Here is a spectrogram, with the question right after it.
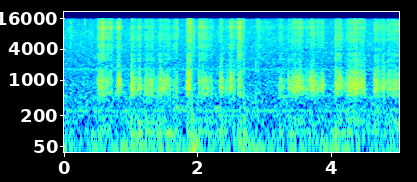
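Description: A graphite pencil scratches lines and details onto the surface of a small square of thin, solid brown MDF fiberboard. After a brief quiet start, a series of short, dry scratching strokes follows, with a mid-pitched papery rasp and faint bright edges, some strokes quick and others drawn out. The strokes come in uneven bursts against a low, steady background hiss.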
